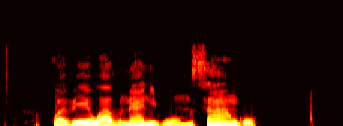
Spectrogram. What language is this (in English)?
Ganda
